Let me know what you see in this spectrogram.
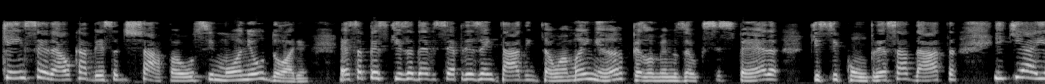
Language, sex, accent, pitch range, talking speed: Portuguese, female, Brazilian, 185-255 Hz, 185 wpm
